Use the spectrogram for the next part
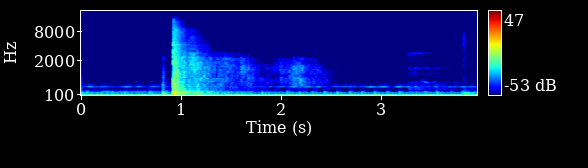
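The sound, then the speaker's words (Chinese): A single loud gunshot cracks out and rolls away in a long, echoing decay, heard over a steady low droning hum. “随着那回响的枪声穿透漫长的时间，再次击中了我。”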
